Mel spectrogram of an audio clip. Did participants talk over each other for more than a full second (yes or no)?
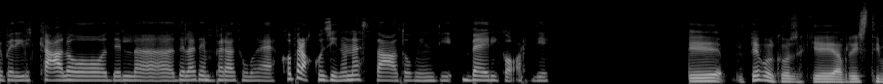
no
